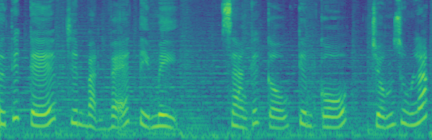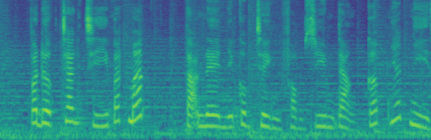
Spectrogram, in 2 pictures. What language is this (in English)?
Vietnamese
